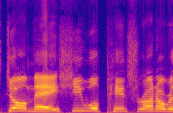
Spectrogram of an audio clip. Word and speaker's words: Domey: But it is Domey.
